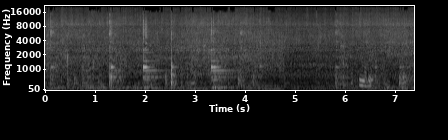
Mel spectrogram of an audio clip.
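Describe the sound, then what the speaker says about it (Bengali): Potato and tomato frying with cumin powder in a pan, a steady close sizzle broken by several sharp scrapes and knocks of a spoon stirring against the pan. "আলু টমেটোটা ভাজা হয়ে গেছে, মশলাটাও ভাজা হয়ে গেছে, কষানো হয়ে গেছে"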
